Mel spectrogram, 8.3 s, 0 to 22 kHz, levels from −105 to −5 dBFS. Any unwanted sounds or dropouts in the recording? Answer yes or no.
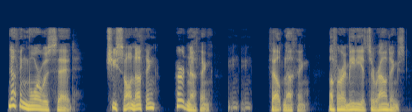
yes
